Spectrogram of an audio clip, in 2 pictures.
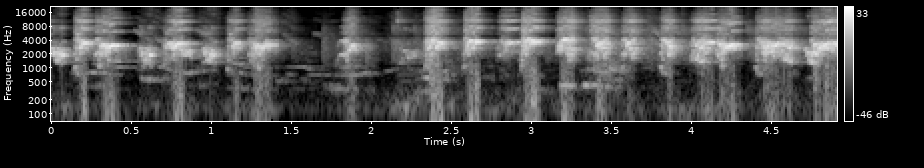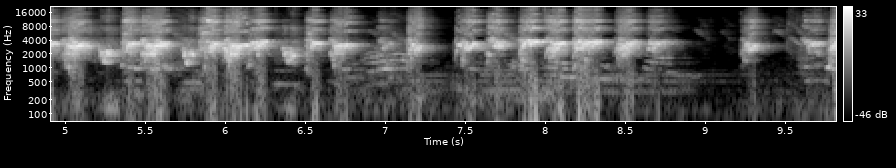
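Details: Javan myna song, given morning, midday and evening: a near-continuous stream of rapid harsh chattering and squeaky notes, many per second, pausing briefly near the end.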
